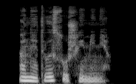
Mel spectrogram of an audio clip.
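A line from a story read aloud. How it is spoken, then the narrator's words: Hurried speech. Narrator (Russian): торопливо заговорила Марта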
